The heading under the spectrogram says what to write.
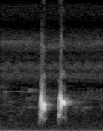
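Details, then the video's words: A yellow-vented bulbul gives two quick, bright, slightly bubbling notes about a quarter-second apart, over a faint steady background hiss. "Trucukan Gacor Rapat Suara Tajam"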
